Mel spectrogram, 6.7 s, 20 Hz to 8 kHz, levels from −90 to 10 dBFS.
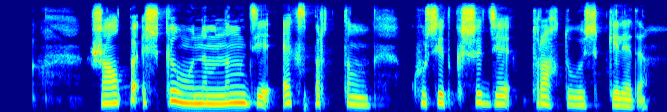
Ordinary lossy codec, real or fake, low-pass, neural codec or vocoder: none; real; none; none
